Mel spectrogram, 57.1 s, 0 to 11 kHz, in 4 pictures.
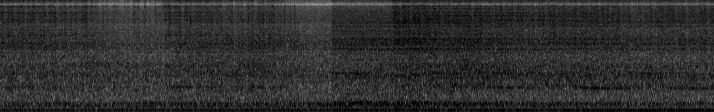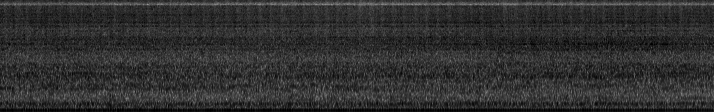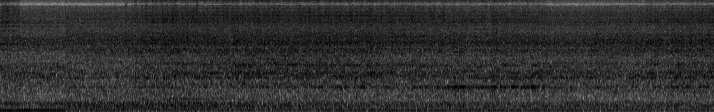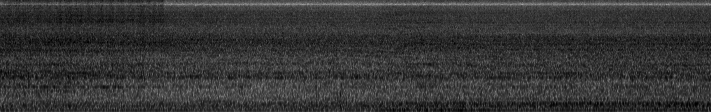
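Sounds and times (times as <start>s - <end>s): motor hum: 48.8s - 55.6s.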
